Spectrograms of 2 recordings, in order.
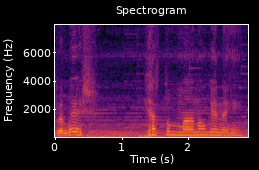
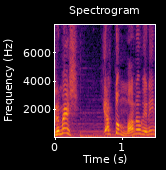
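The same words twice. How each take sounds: First: It is said without excitement, flatly. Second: It is said with excitement and energy.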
